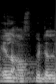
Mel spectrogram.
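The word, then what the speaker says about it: L'Hôpital: আছে এগুলো আমরা জানি এই যে লসপিটাল বা এল হসপিটাল দিয়ে হয়ে যায় আমি এল হসপিটালই বলি অনেকে লসপিটাল বলে যাই হোক এল হসপিটাল বা লসপিটাল যাই হোক বানানটা একটু আলাদা হতে পারে ওটা দেখে নেবে ঠিক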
